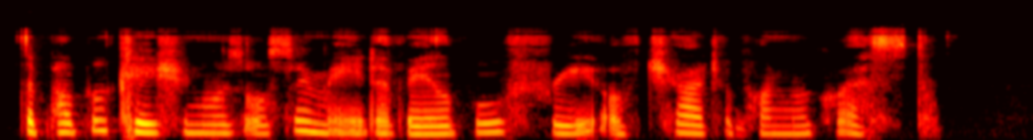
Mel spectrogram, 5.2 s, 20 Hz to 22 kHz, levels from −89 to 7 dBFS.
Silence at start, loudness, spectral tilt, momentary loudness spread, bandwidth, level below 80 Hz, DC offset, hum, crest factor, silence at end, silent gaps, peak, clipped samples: 0.1 s; -31 LUFS; -2.5 dB/octave; 11 LU; 9.6 kHz; -82 dBFS; under 0.1%; none; 20 dB; 0.5 s; none; -10 dBFS; under 0.1%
